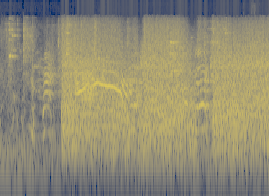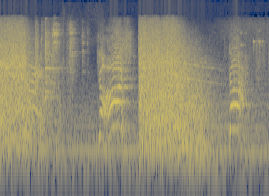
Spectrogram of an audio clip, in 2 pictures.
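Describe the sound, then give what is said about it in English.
Machine-gun fire from a crime film shootout, long loud bursts of rapid shots mixed with shattering glass, broken by short pauses where voices shout. “So the guys he was shooting at who weren't currently high probably died from the bullets.”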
